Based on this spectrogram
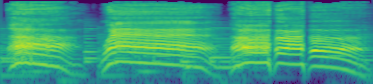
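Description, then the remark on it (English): A voice speaking as Pet Lamb, a sheep, imitates crying with loud, drawn-out wailing moans that slide downward in pitch, broken into several sobbing bursts with brief catches between them. “So instead, I will approximate the sound of crying.”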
